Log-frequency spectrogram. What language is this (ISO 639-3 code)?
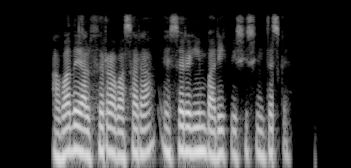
eus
